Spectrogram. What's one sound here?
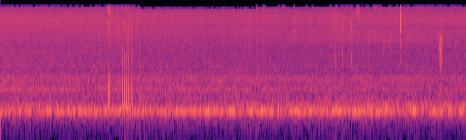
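Small icy pellets tick and patter softly on the ground.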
